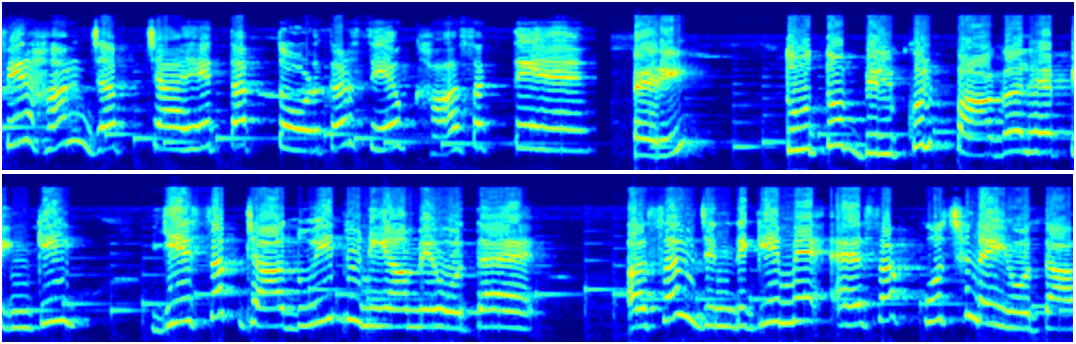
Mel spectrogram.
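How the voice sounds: Over loud background music, a cartoonish character voice talks at a very slow pace with an extremely high pitch.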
